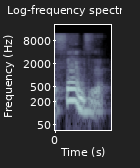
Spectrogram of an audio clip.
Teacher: in Tokmak, the Shanxi variety, the stress is on the first syllable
